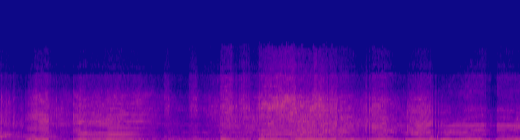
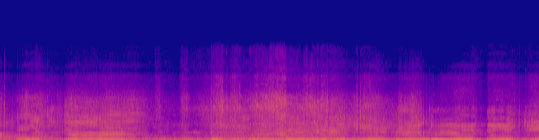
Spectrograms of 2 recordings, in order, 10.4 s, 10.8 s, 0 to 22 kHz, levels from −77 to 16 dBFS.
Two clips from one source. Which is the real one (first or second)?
first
